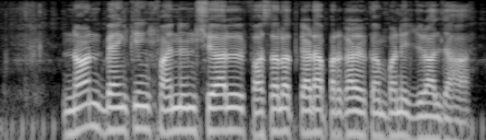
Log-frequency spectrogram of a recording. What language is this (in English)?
Magahi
